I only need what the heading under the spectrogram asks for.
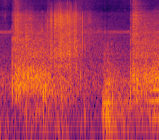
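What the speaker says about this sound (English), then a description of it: "Fireworks over there." Fireworks go off outdoors in a series of loud crackling bursts, three main explosions with sizzling tails between them, heard at moderate distance and with no talking.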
